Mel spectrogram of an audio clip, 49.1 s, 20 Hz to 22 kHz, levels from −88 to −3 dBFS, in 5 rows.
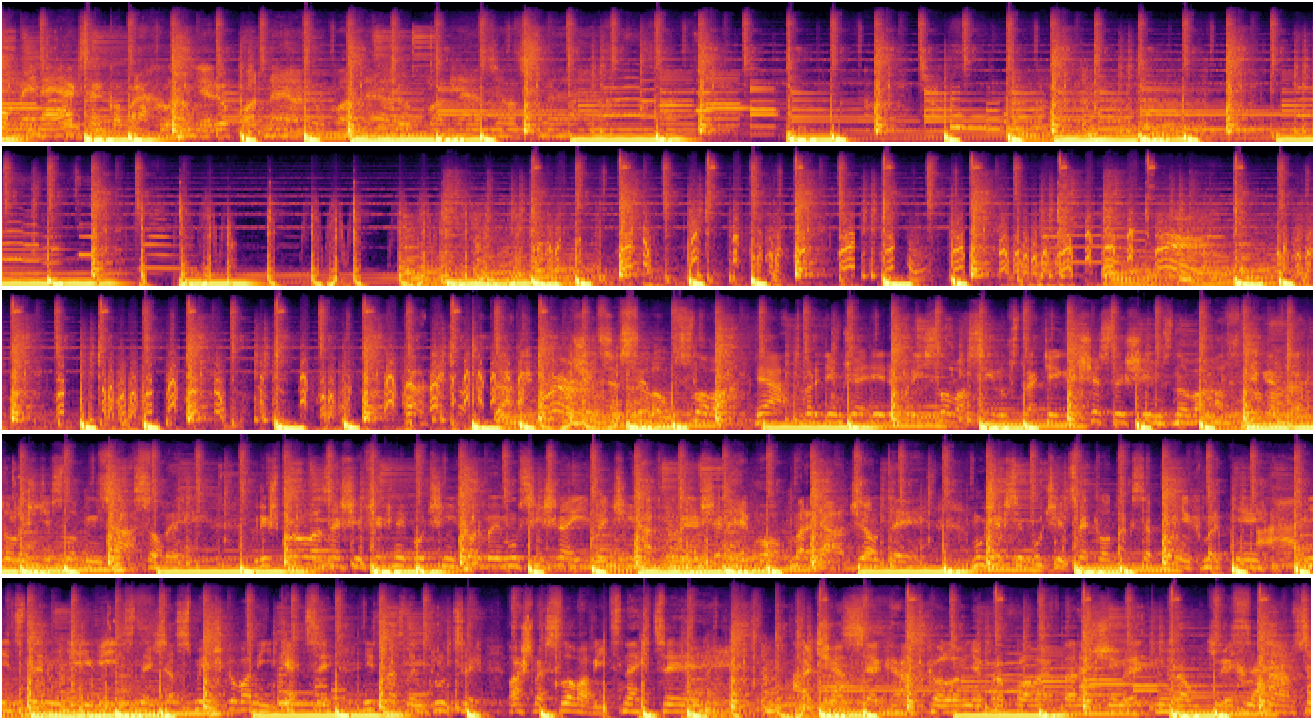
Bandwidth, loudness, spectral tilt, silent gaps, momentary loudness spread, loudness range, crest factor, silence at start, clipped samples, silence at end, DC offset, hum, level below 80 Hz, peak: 17.5 kHz; -14 LUFS; -5 dB/octave; none; 6 LU; 3 LU; 12 dB; 0 s; 0.1%; 0 s; under 0.1%; none; -14 dBFS; 0 dBFS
